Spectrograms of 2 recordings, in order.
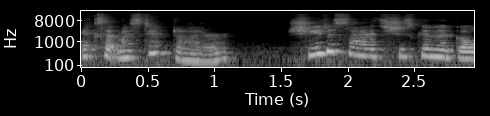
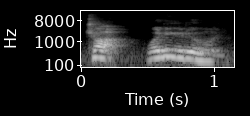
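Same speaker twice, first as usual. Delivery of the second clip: louder retold scolding shout; mock holler; 7 dB louder than usual. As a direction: holler it like calling out a misbehaving rooster. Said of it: "He's hollering at him".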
